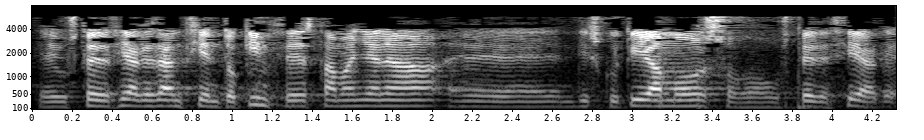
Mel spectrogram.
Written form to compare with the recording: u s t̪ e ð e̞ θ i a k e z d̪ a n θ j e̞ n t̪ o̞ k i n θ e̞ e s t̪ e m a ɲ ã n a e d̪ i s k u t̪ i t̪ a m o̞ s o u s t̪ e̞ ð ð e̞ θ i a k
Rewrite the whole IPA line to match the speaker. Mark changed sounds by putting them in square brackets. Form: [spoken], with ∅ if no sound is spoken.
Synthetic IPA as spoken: u s t̪ e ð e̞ θ i a k e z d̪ a n θ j e̞ n t̪ o̞ k i n θ e̞ e s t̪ [a] m a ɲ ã n a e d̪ i s k u t̪ i [∅] a m o̞ s o u s t̪ e̞ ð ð e̞ θ i a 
